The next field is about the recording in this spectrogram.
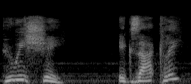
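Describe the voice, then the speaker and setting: A brash young-sounding rogue assassin, played by a man in a fantasy audio drama. His high voice moves animatedly, sarcastic and defiant, with faint music beneath. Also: animated, measured pace, a bit bright. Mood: wary, questioning. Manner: sarcastic, indignant. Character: cocky, sharp-tongued male assassin, brash and defiant.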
